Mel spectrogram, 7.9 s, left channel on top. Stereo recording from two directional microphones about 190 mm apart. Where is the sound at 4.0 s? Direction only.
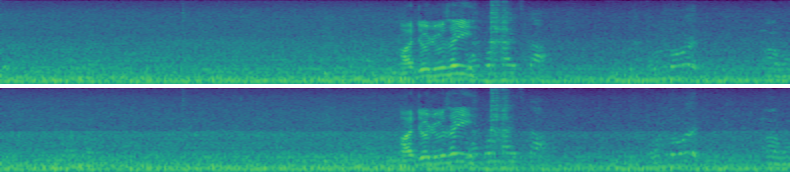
15° left (ahead or behind).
